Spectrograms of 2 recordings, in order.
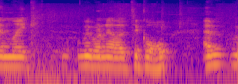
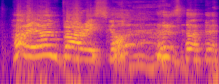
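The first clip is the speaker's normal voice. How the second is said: very loud, high, slow drawn-out bellowing shout; 10 semitones higher, 9 dB louder than usual. Joking about the cleaning advert, doing its catchphrase: Barry Scott voice. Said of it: "try and say Barry Scott".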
